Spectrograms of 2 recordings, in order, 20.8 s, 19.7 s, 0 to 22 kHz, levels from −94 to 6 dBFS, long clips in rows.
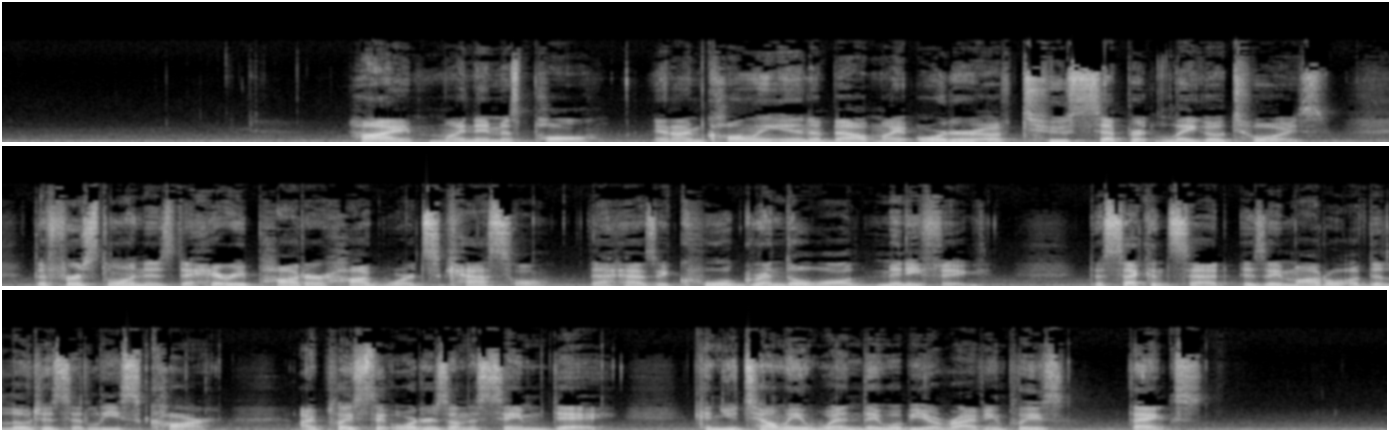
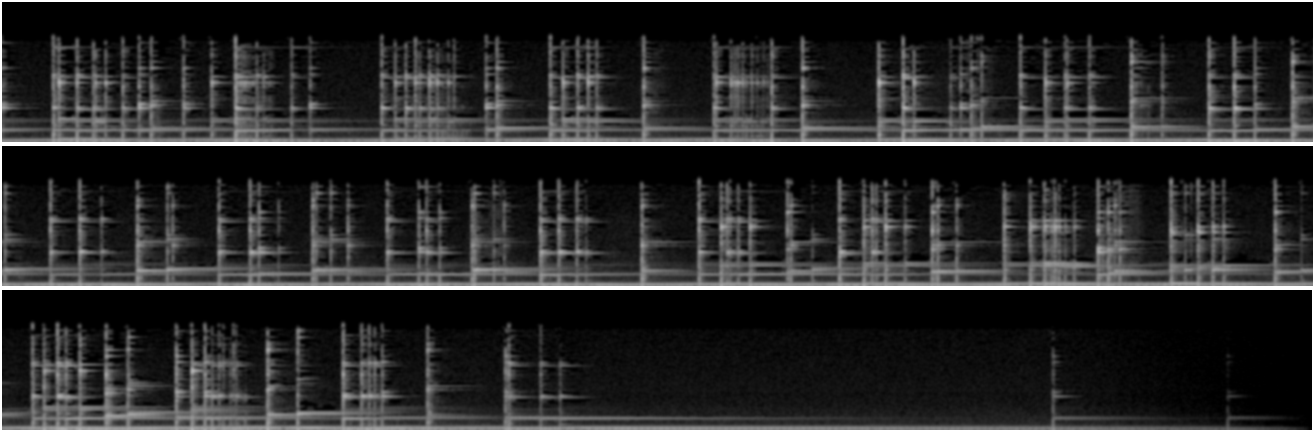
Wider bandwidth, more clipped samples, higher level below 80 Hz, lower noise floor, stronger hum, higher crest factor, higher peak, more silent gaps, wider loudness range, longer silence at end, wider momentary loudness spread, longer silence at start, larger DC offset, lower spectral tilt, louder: about the same, 16 kHz vs 17 kHz; neither; first, -44 dBFS vs -54 dBFS; second, -41 dBFS vs -59 dBFS; neither; second, 18 dB vs 26 dB; first, 0 dBFS vs -6 dBFS; neither; second, 2 LU vs 7 LU; second, 0 s vs 0.4 s; second, 8 LU vs 12 LU; about the same, 0 s vs 0 s; neither; first, -4 dB/octave vs -2 dB/octave; first, -18 LUFS vs -28 LUFS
